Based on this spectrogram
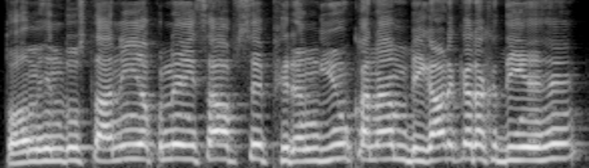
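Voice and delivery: ordinary talk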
